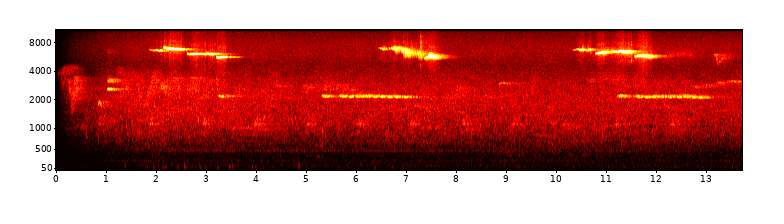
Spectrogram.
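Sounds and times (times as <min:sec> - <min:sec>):
small niltava singing high thin whistled phrases: 0:02.0 - 0:03.7, 0:05.4 - 0:07.8, 0:10.4 - 0:13.7.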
